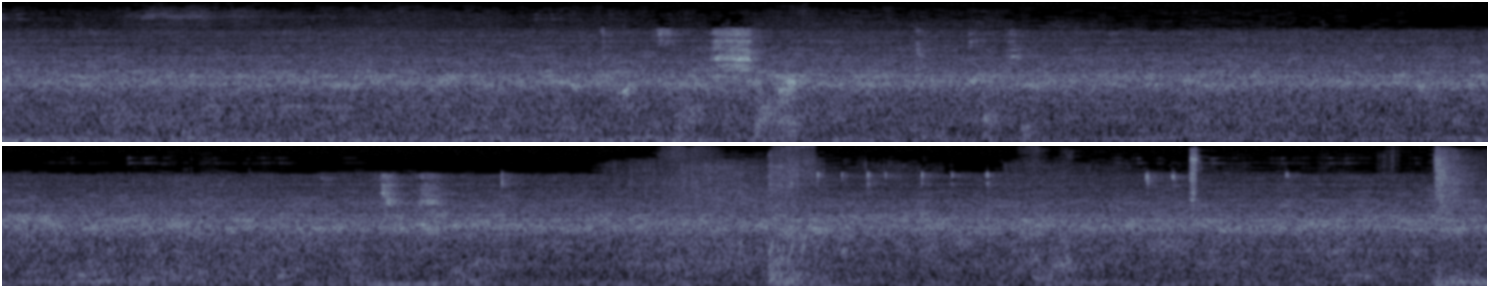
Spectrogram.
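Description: Underwater ambience gurgles and rumbles steadily.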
